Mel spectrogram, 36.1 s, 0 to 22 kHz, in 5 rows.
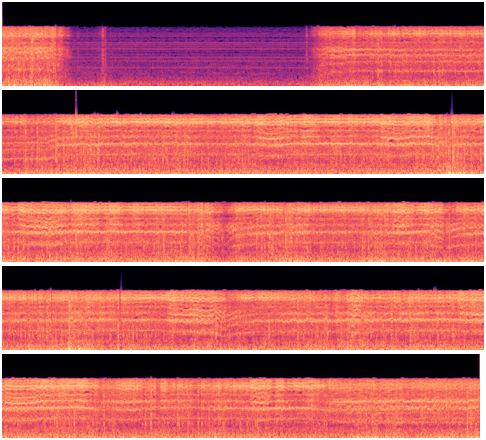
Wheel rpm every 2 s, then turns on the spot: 30, 30, 160, 200, 230, 230, 220, 220, 190, 210, 210, 220, 210, 230, 220, 230, 200, 190.
none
